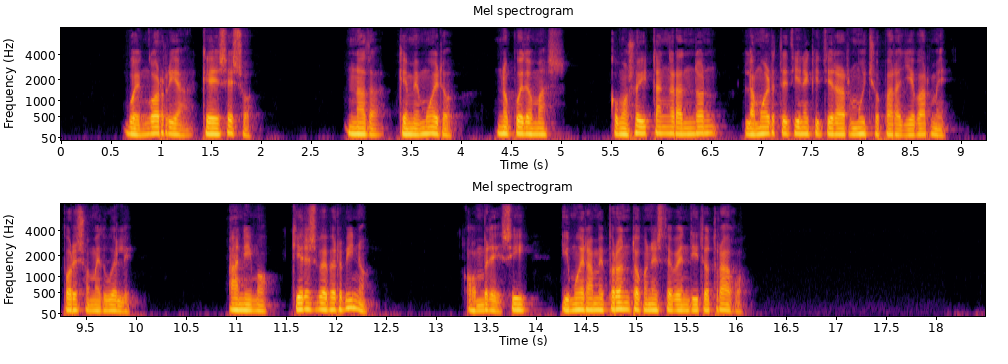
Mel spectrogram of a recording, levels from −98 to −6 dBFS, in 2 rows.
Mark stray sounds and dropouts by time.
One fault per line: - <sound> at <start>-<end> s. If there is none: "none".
none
